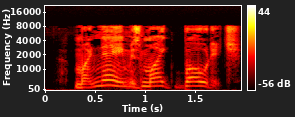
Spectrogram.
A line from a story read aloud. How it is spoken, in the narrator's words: the warden answered in a tough guy voice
